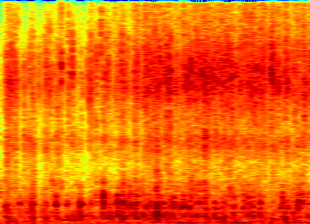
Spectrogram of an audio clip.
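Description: Cheese balls rattling against a plastic tub and pattering onto a vinyl splash pad as the tub is tipped out, a dense run of small ticks over a steady hiss.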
